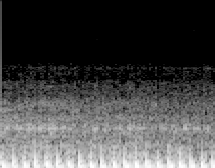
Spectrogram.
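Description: A motorcycle engine thumps loudly and close up at a fast, regular pulse while being ridden, with a rough, throbbing low rumble and no talking.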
